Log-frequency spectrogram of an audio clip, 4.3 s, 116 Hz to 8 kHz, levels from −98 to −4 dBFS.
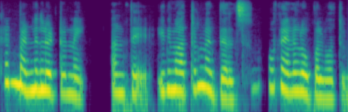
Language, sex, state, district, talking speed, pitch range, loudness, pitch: Telugu, female, Telangana, Nalgonda, 195 wpm, 230-285 Hz, -17 LUFS, 260 Hz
